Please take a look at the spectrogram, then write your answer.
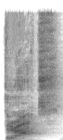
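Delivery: sudden, high-pitched blurted shout; one explosive, insanely loud word. Retold or imitated. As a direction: shout it out at full power. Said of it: "Really loud, insanely loud".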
